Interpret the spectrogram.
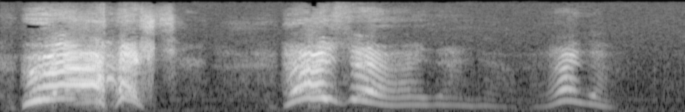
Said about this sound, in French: Lorsqu'il apprit que Geppetto n'était qu'un pauvre menuisier, il se remit à éternuer.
